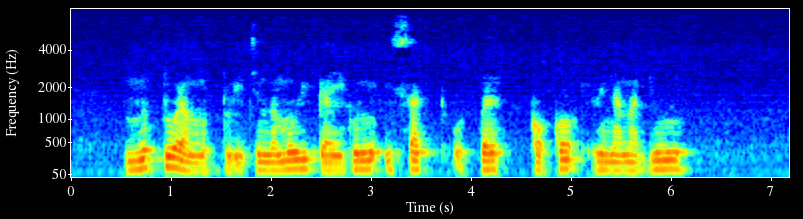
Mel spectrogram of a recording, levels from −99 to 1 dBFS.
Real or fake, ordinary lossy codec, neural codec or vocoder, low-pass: real; MP3, 64 kbps; none; 7.2 kHz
